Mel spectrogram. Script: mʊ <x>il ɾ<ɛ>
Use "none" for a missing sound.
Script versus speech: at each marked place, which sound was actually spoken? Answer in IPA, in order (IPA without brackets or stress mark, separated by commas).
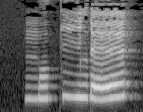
k, ɛ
